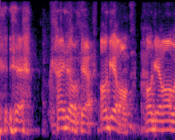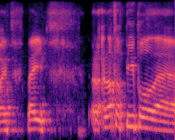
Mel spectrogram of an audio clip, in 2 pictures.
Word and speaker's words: Enguerrand: just bring in Enguerrand.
